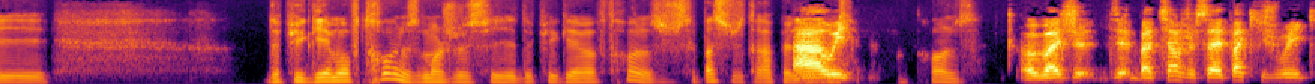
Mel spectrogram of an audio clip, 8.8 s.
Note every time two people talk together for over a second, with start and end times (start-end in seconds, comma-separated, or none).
none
